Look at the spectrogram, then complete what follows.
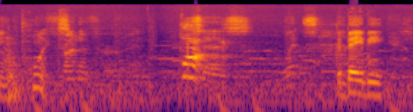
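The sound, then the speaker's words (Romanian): A baby fusses and babbles in distress after its mother turns away and becomes unresponsive, trying to get her attention, letting out short, whiny, rising cries in a few separate bursts, with the loudest outbursts near the middle and end. “Aici începe panica bebelușului. Încearcă să îi atragă atenția, nu reușește și evident că începe drama.”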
